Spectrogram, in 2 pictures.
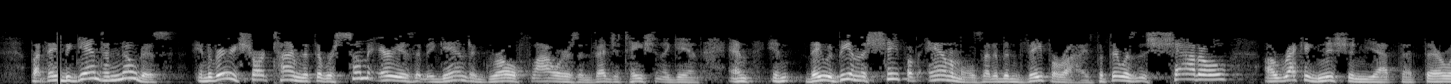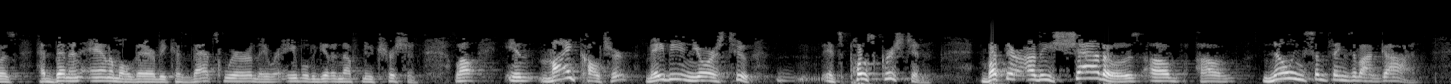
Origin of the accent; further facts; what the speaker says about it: Michigan, United States; you think as I did growing up in Michigan, and that is a dairy farm where somebody goes out and milks his 25, 30, 50 cows.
